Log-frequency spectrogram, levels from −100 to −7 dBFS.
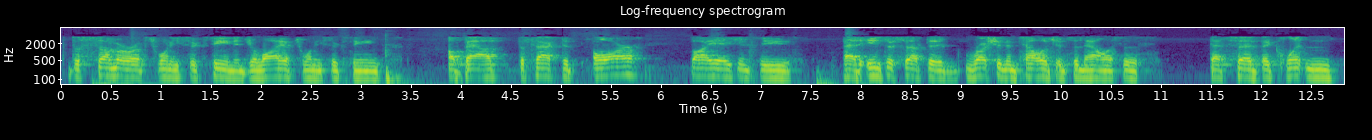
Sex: male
